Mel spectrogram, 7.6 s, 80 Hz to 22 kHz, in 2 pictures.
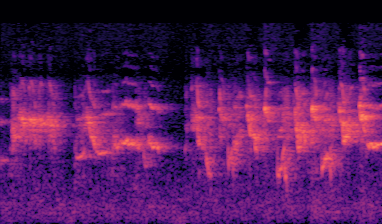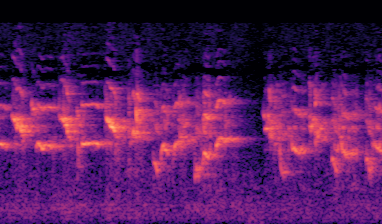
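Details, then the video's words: An excited Serbian Slavujar canary from Belgrade, 2016, sings continuous bright phrases of fast chirps, rising and falling slurs and buzzy trills, pausing briefly near two and six seconds before resuming. "SLAVUJAR SRPSKI BEOGRAD 2016"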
